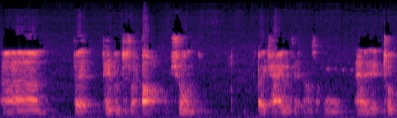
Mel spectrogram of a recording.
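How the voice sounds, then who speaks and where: Over noticeable background noise, a man with an Australian accent talks at a moderate pace, with big swings in loudness. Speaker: former basketball player. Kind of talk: podcast interview.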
